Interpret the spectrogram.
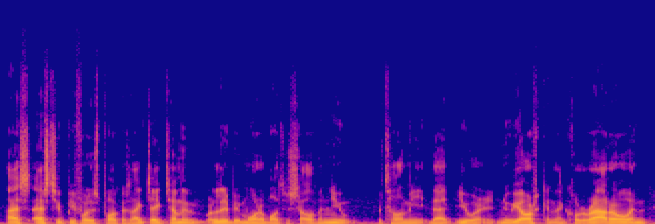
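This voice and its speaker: A man from Iceland, a psychologist guest on a podcast, explaining in a thoughtful, halting way with frequent restarts. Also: on the low side, fairly even intonation. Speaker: psychologist and charisma expert guest. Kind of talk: casual podcast interview.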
